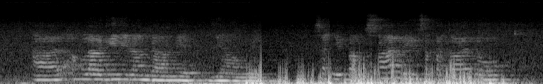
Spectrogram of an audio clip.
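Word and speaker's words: Yahweh: the children of Israel it is pronounced Uh natural yahwe or yahuah yah yaha o '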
